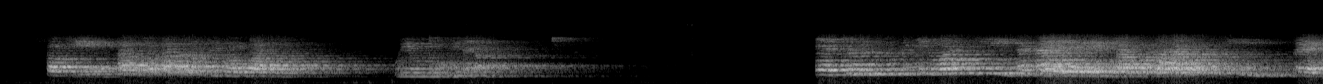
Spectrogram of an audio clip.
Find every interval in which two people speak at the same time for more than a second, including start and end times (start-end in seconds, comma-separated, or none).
10.4-12.2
